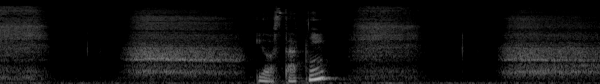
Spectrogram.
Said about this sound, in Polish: Oddychamy noskiem, wciągamy powietrze. I wypuszczamy ustami. Jeszcze raz.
